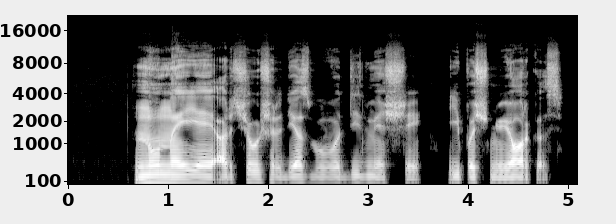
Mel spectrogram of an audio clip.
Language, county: Lithuanian, Vilnius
